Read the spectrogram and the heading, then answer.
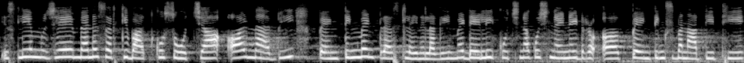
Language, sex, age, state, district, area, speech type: Hindi, female, 18-30, Madhya Pradesh, Betul, rural, spontaneous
